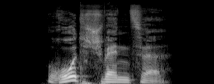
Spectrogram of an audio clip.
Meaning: nominative/accusative/genitive plural of Rotschwanz
- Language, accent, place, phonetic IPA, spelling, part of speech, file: German, Germany, Berlin, [ˈʁoːtˌʃvɛnt͡sə], Rotschwänze, noun, De-Rotschwänze.ogg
